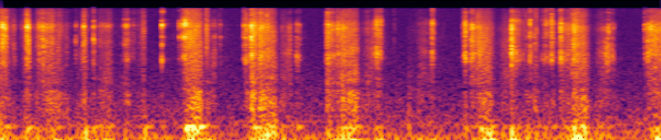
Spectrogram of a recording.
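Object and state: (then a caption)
Fresh snow scraped with a wooden stick. A small wooden stick held in the fingers pokes and scrapes through a loose heap of fresh, crunchy white snow chunks piled on a green towel. The result is a run of crisp, bright crunching and scraping bursts with short pauses between them and a faint low hum underneath.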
